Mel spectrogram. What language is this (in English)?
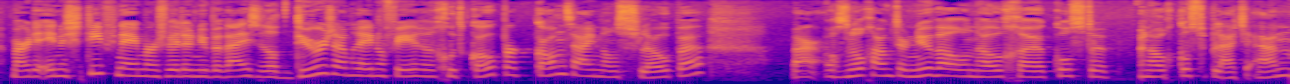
Dutch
